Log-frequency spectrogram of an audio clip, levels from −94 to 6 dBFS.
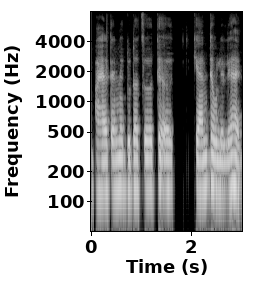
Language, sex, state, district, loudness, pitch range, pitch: Marathi, male, Maharashtra, Dhule, -16 LUFS, 130-135 Hz, 135 Hz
